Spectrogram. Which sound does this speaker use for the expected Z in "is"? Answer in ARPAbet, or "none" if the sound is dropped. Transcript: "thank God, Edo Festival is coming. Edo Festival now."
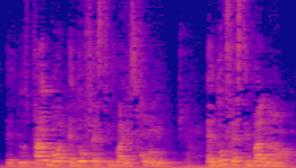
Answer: S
